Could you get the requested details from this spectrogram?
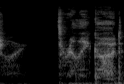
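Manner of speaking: barely voiced, very quiet, hushed whisper. Reacting to a good result in a game, whispering. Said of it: "I'll stop whispering".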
